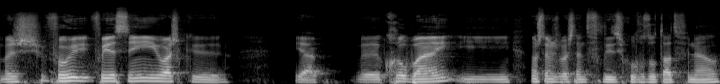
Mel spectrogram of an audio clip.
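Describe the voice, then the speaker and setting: At a fairly slow pace and with ordinary pitch variation, a man of medium pitch speaks in an unremarkable speaking voice, captured in a very clean recording with a silent background. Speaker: indie rock singer and guitarist. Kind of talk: casual interview chat.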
